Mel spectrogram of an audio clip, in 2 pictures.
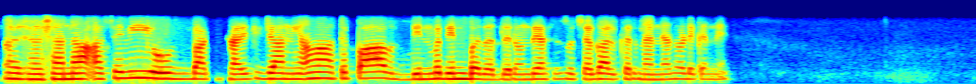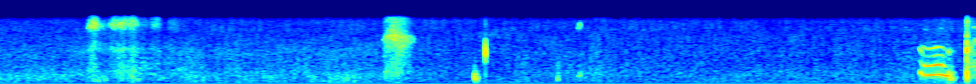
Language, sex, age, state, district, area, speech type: Dogri, female, 18-30, Jammu and Kashmir, Samba, rural, conversation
